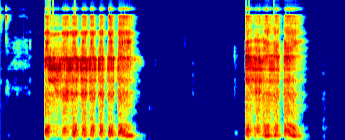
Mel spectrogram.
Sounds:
Throat clearing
